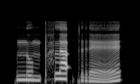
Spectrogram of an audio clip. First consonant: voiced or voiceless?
voiced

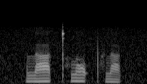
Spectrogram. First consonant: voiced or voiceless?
voiced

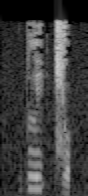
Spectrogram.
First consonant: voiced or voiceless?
voiceless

